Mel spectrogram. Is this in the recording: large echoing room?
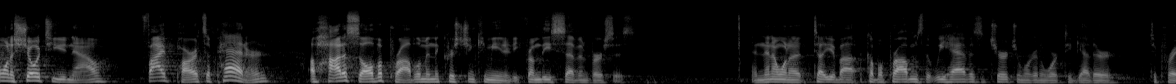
yes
